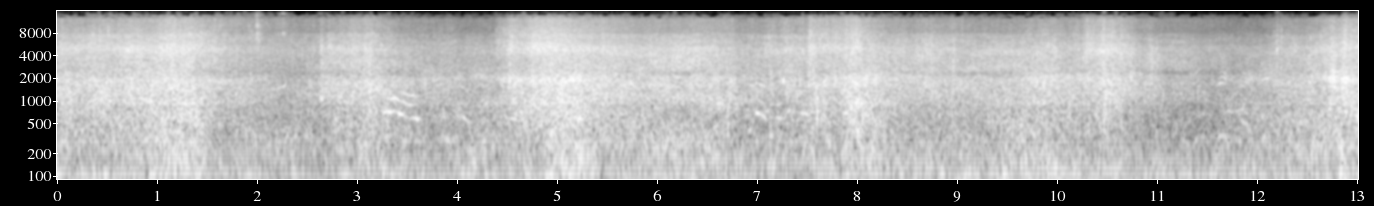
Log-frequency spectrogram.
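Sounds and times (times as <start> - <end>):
sea waves washing onto beach: 0.0 - 13.0
wind buffeting microphone: 0.0 - 13.0
faint voices of people: 6.5 - 9.4, 11.0 - 13.0.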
